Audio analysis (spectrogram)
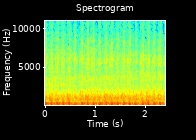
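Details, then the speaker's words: Rusi Chariot 175 single-cylinder motorcycle, cold engine just started: even putter at a steady idle that neither hunts nor races, with no ticks or rattles. Idle speed is just right, a normal idle. "Yung minor niya sakto lang yan guys. Yan, kung maririnig niyo yung minor niya, hindi po yan mataas, hindi rin mababa yung minor."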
